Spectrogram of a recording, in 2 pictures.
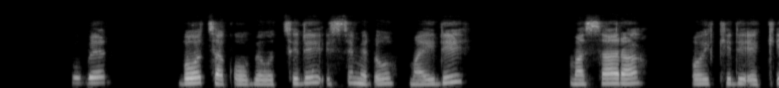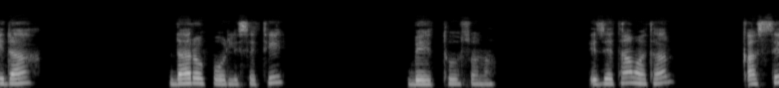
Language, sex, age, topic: Gamo, female, 18-24, government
